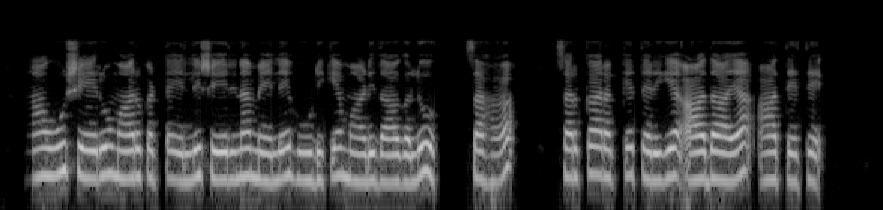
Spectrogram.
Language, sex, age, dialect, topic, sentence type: Kannada, female, 18-24, Central, banking, statement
